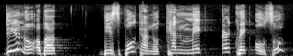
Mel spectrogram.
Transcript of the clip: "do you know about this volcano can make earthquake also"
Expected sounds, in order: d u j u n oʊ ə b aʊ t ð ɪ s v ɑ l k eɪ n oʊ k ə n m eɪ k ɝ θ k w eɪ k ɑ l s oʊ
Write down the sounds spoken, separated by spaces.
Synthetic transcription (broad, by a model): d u j u n oʊ ə b aʊ t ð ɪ s p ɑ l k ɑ n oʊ k ə n m eɪ k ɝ k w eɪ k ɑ l s oʊ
